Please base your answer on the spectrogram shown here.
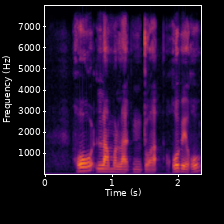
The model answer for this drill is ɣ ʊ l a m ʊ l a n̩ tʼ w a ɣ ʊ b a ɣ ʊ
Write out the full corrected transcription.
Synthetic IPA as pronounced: ɣ ʊ l a m ʊ l a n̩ tʼ w a ɣ ʊ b ɛ ɣ ʊ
